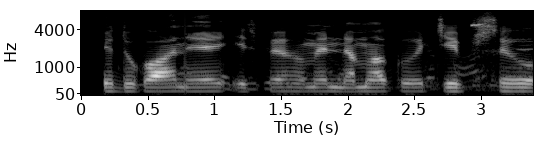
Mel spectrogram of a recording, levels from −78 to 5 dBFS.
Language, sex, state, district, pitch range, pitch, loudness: Hindi, male, Uttar Pradesh, Muzaffarnagar, 135-140 Hz, 140 Hz, -23 LUFS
